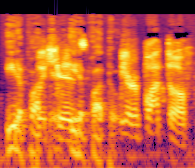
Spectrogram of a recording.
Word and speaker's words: Irapuato: Irapuato, if I'm saying that right, Mexico. – Irapuato.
